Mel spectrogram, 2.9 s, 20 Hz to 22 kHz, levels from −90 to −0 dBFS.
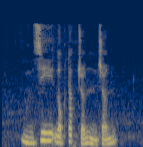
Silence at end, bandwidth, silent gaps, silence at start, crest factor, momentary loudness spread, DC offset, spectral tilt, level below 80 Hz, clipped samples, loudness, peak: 0.55 s; 11.5 kHz; none; 0.45 s; 16 dB; 11 LU; under 0.1%; -5.5 dB/octave; -56 dBFS; under 0.1%; -25 LUFS; -10 dBFS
